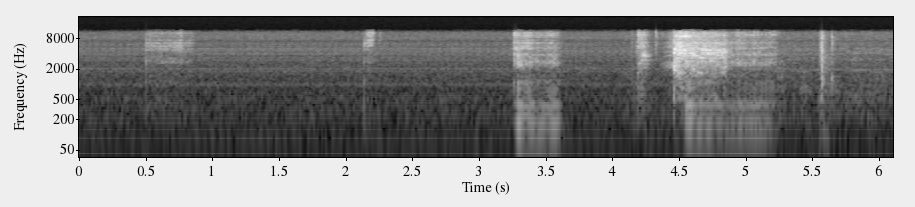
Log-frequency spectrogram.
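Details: Nero, a Labrador Retriever, snoring indoors, which happens only rarely: rough, buzzy snores with a low, throaty tone, in bursts under a second long at uneven intervals, with fainter breathy snuffles in between.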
